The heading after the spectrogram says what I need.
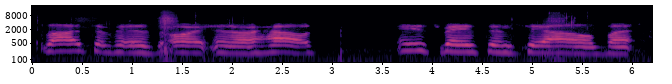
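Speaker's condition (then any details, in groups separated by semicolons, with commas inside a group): ALS; vibrating neurons in head, no longer writing poems or revising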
